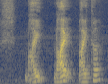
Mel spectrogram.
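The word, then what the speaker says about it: mitre: 발음이 마이터 어떻게 말합니까?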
